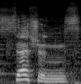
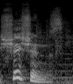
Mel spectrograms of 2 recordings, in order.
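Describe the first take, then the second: First: The word begins with a plain s sound. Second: The word begins with an sh sound. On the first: The speaker calls it right. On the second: The speaker calls it wrong.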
